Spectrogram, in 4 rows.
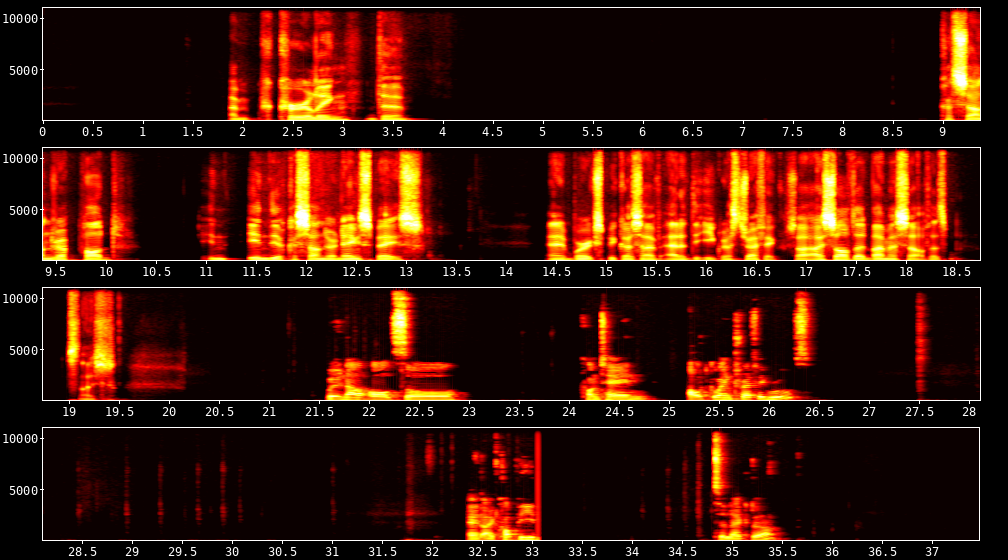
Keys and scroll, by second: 13.1 Return, 21.0-23.8 typing, 28.2 Right, 28.7-30.8 typing, 32.9 typing, 33.9 Tab, 34.1 Tab, 34.5 space.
